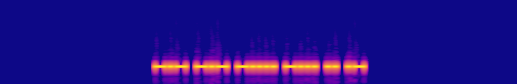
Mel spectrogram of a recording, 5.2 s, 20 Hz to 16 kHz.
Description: Morse code, heard as a keyed tone, about 36 wpm, 700 Hz. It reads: KK6BIA
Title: USA Call Signs - 6 Characters - Repeated 3x - 35wpm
